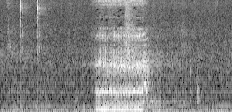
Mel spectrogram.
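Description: Quiet room tone with a low hum and a couple of faint clicks, then a man's short, low hesitation "uh" about a second in.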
